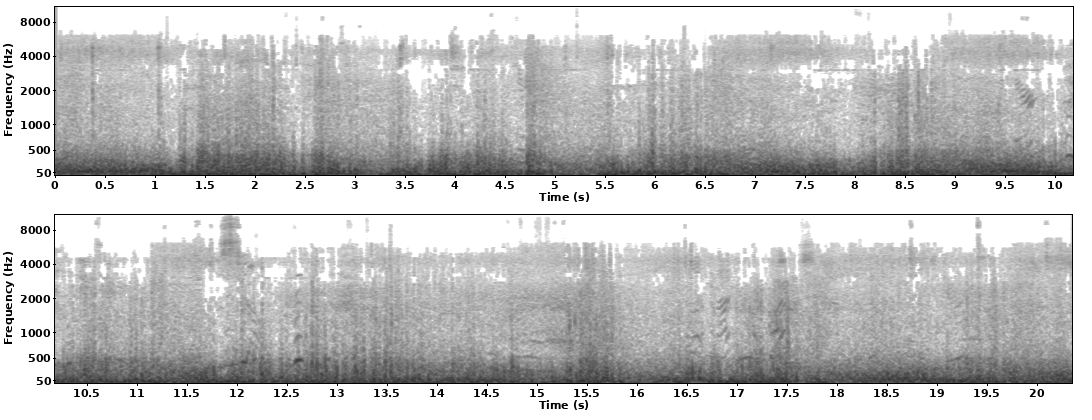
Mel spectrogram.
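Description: Strong wind roars loudly past close by.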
